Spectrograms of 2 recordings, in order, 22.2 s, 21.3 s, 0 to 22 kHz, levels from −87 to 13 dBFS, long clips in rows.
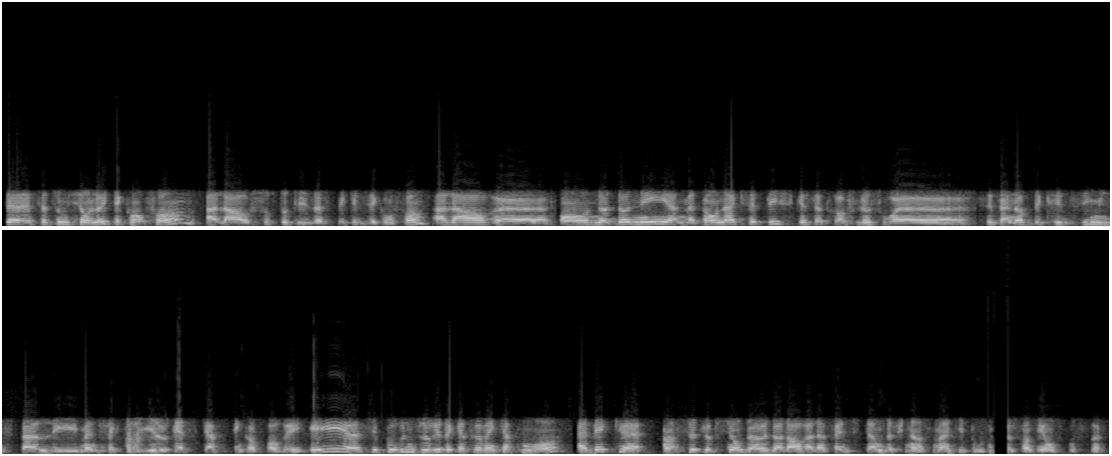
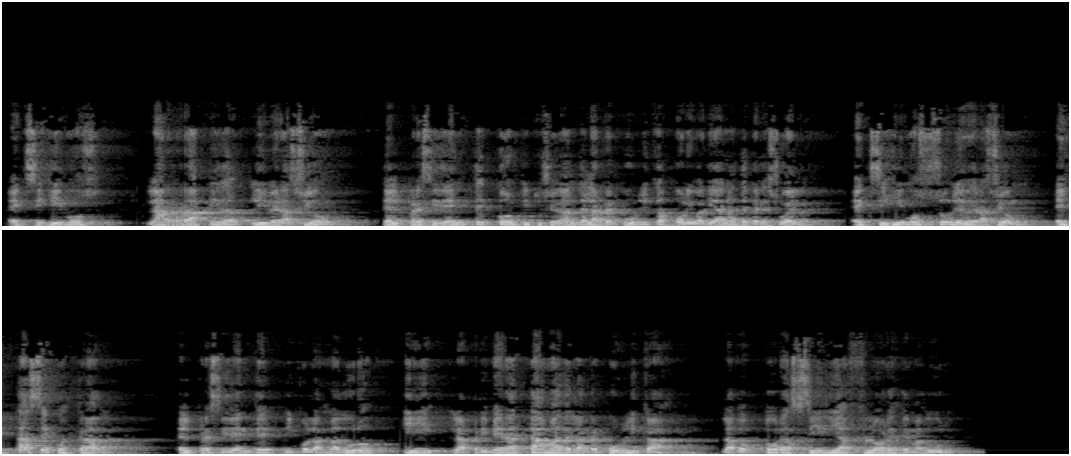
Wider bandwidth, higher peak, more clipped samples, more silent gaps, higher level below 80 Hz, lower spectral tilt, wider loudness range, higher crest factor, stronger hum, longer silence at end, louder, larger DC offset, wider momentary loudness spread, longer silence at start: second, 3.8 kHz vs 11.5 kHz; second, -4 dBFS vs 0 dBFS; neither; first, 20.99-21.09 s vs none; about the same, -68 dBFS vs -70 dBFS; about the same, -6.5 dB/octave vs -7 dB/octave; about the same, 3 LU vs 2 LU; about the same, 14 dB vs 14 dB; neither; second, 0.1 s vs 0.9 s; second, -18 LUFS vs -15 LUFS; neither; about the same, 9 LU vs 7 LU; about the same, 0.05 s vs 0.05 s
